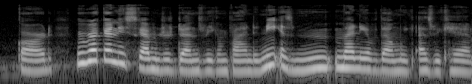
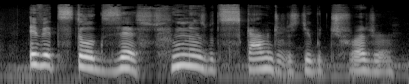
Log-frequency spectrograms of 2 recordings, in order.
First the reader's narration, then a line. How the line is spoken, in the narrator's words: muttered the other guard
